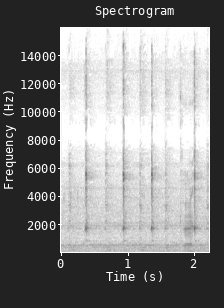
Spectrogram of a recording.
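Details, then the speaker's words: 1972 Chevy C10 horn circuit, no horn: crisp relay clicks about every half second as the horn button is tapped, with no horn sound; relay switches but no power reaches the horn. "So, I'm just going to tap the horn button a couple times. So, while I'm tapping that, I can hear that relay clicking."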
